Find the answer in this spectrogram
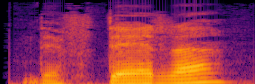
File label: "Monday" greek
